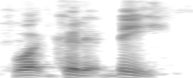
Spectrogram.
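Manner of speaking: ordinary talk, nothing marked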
